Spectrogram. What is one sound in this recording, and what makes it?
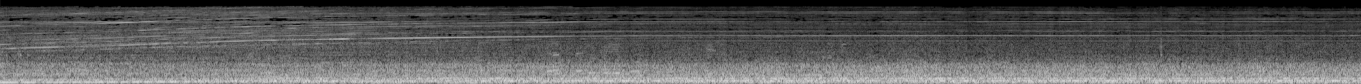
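Jet engines whine and roar loudly from inside an aircraft cabin, the whine rising in pitch.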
